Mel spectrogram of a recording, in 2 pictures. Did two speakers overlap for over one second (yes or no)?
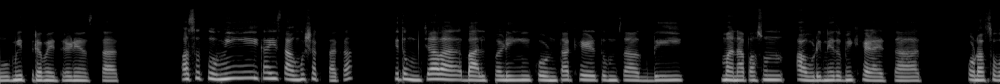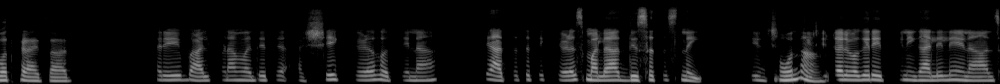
no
